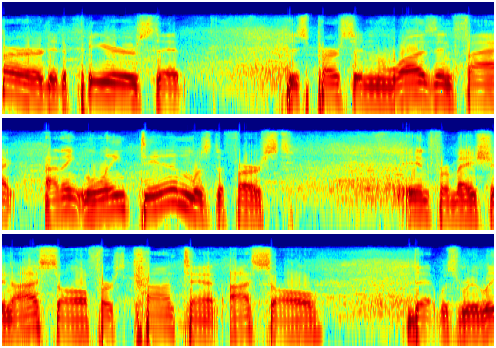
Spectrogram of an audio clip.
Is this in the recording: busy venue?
yes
